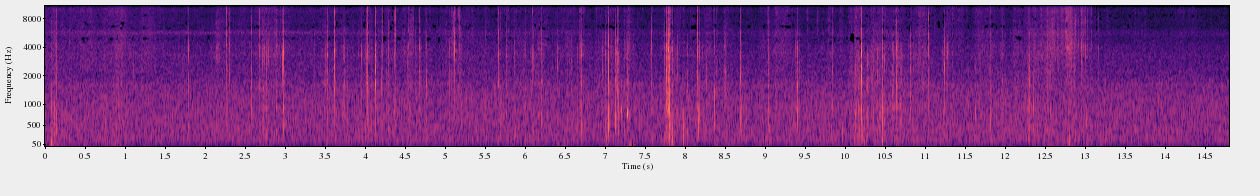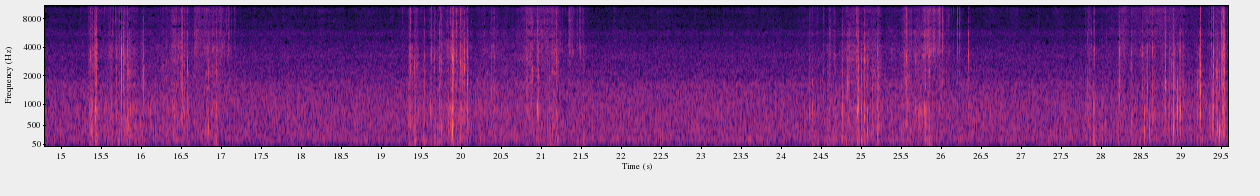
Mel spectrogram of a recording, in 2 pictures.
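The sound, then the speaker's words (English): Coffee grounds being scooped into a coffee maker: clusters of crisp scraping and rustling bursts with short pauses between, moderately loud, and no one talking. “Is there a formula for how much coffee you're supposed to put in?”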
